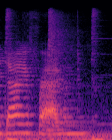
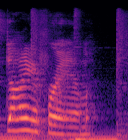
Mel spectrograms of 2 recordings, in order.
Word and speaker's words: diaphragm: almost straight into my diaphragm why do I always pronounce it like that it's diaphragm I see the r and I'm and the G and I want to pronounce it diaphrag it's diaphrag diaphragm almost straight into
